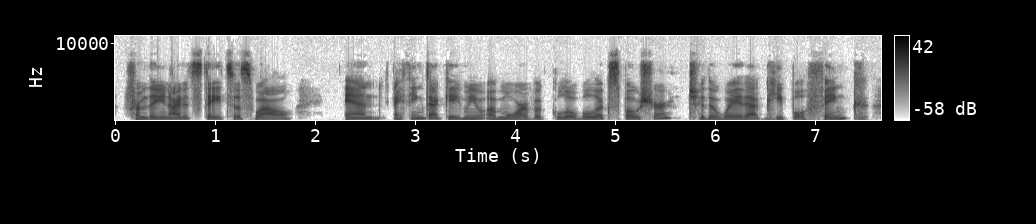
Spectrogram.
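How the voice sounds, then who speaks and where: A middle-aged Colombian woman with a lowish voice answers interview questions earnestly as a guest, often repeating words and checking in with "right?" The recording is dry and lo-fi.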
